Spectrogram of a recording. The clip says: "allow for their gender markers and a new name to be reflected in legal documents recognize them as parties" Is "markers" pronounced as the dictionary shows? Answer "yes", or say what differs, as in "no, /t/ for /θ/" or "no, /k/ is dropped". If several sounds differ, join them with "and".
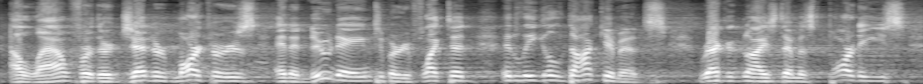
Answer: yes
